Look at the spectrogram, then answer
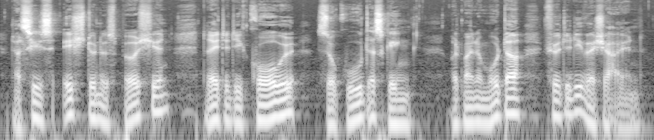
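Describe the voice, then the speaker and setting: A man with a very deep, low pitch, dark and mellow with vocal fry, speaks very slowly yet with lively intonation. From Berlin. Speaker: storyteller. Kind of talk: personal memoir narration.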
